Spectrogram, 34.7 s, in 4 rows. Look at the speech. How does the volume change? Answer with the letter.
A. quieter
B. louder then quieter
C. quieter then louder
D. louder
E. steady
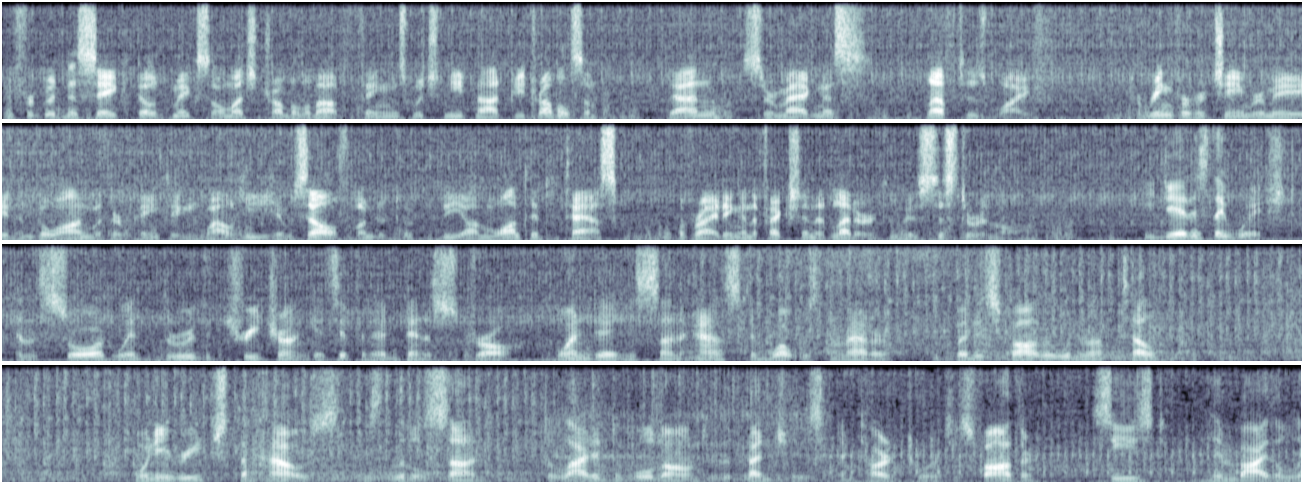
E.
